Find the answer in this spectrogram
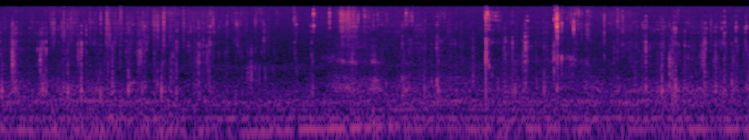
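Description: Close-miked biting and chewing of McDonald's chicken nuggets, the breaded coating crunching in many small, irregular clicks.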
